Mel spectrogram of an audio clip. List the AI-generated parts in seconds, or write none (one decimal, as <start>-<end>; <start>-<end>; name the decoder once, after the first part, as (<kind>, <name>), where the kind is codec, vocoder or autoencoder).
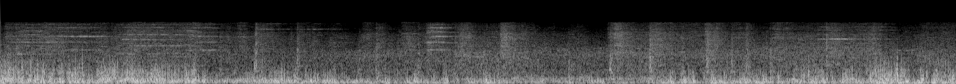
4.8-5.6 (vocoder, Vocos)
